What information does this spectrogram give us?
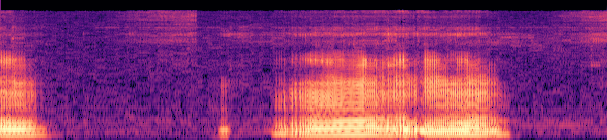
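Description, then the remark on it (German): A child snores softly: a brief snuffle, then one drawn-out, buzzy breath lasting about a second, with a faint sound at the very start and quiet in between. “Das Kind, es schläft einfach weiter. Wir hören es leise schnarchen.”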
